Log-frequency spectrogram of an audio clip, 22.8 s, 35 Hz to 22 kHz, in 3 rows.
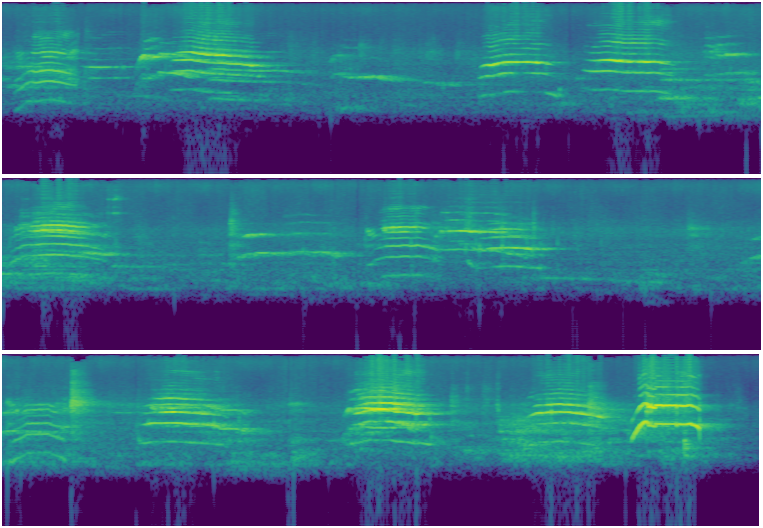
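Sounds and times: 
kittens meowing in a kennel: 0.1 - 2.7, 4.8 - 8.8, 9.9 - 13.2, 15.1 - 17.8, 18.6 - 19.8, 20.4 - 22.4.

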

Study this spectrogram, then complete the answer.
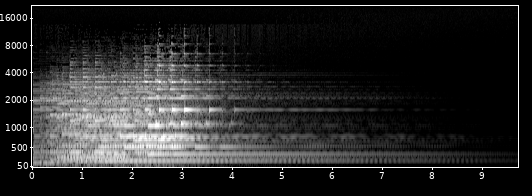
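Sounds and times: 
dark mysterious horror piano flourish: 0.0 - 7.5.

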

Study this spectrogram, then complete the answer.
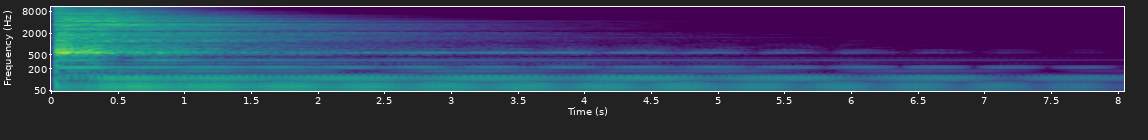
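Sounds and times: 
thin 14 inch crash cymbal: 0.0 - 4.7.

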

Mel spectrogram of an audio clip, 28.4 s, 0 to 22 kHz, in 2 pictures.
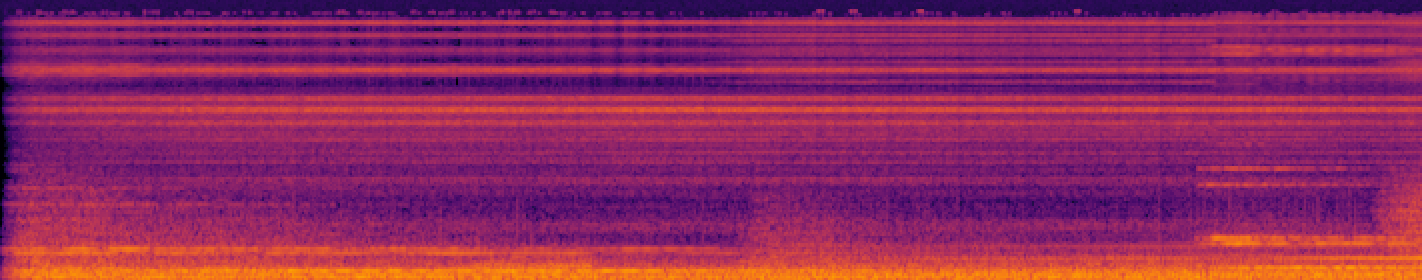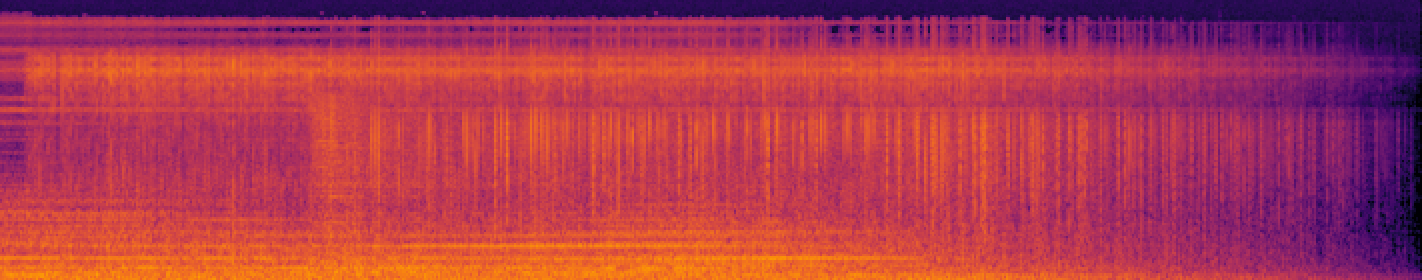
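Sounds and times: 
ambient bass static: 0.0 - 28.4
delayed static hits: 7.4 - 28.4.

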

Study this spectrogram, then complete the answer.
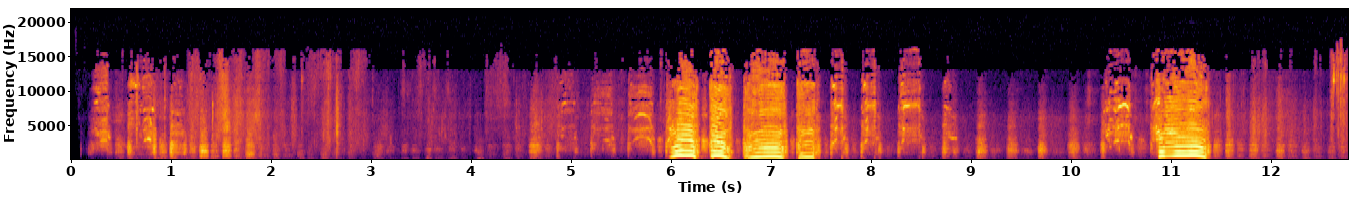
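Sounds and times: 
German Shepherd dog whining: 0.2 - 1.1, 4.9 - 9.0, 10.3 - 11.5
German Shepherd dog panting: 0.2 - 6.0, 7.4 - 12.7.

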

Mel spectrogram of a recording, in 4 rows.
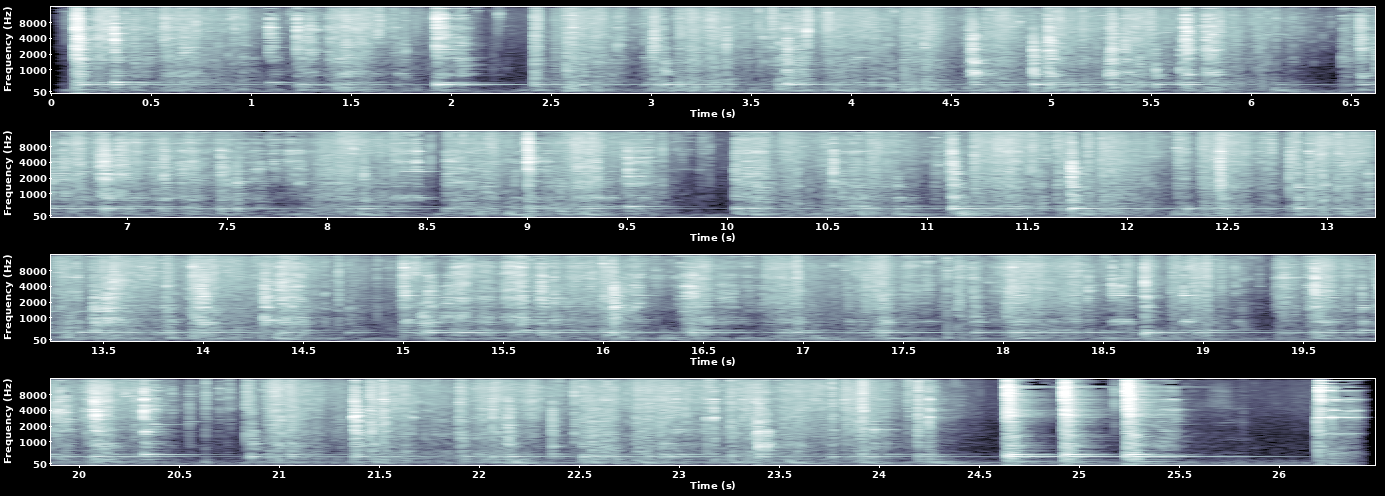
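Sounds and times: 
raking in a cast iron fire grate in a stove: 0.0 - 24.6.

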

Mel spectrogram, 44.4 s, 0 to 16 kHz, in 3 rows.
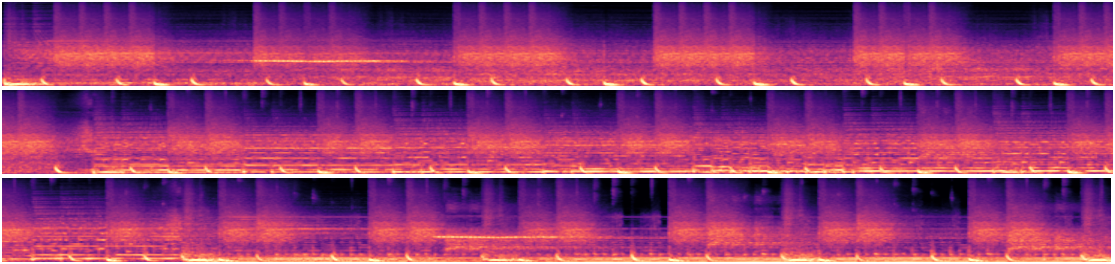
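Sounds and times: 
haunting eerie synth beat loop: 0.0 - 44.4.

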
